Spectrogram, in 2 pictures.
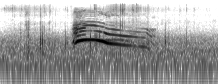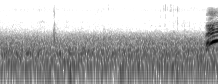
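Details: Golden jackal uttering one drawn-out wail that rises slightly, then bends downward for about a second, with a fresh cry just starting at the end; faint hiss underneath.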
